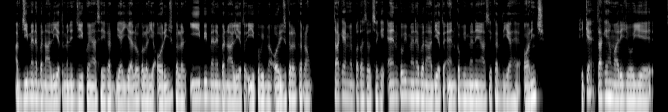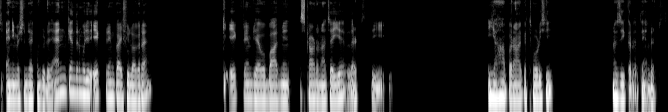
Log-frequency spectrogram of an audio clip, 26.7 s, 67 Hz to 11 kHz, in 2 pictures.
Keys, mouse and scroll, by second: 1.1 click, 11.8-14.0 click, 14.2 alt+scroll up 1, 16.5 u, 17.4-17.9 alt+scroll up 2, 17.9-18.5 drag, 23.2 click, 23.5-24.5 alt+scroll up 2, 24.5-25.5 drag, 26.2-26.7 drag.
